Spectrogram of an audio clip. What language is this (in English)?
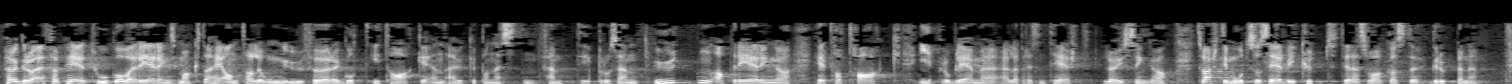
Norwegian Nynorsk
